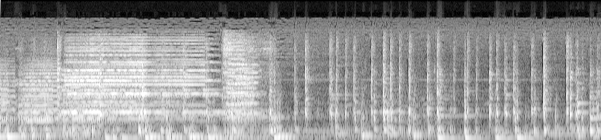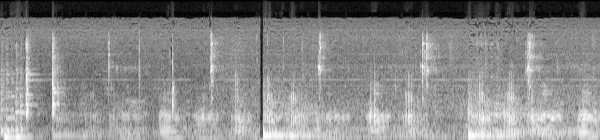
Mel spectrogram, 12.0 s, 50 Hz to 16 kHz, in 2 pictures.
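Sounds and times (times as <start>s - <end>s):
low drum notes: 0.0s - 12.0s
marching band holding a chord: 0.0s - 12.0s
sharp drum hits: 0.6s - 6.7s.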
